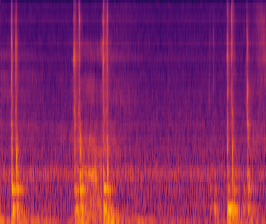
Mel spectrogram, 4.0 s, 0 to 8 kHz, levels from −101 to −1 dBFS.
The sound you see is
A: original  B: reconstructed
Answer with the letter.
B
